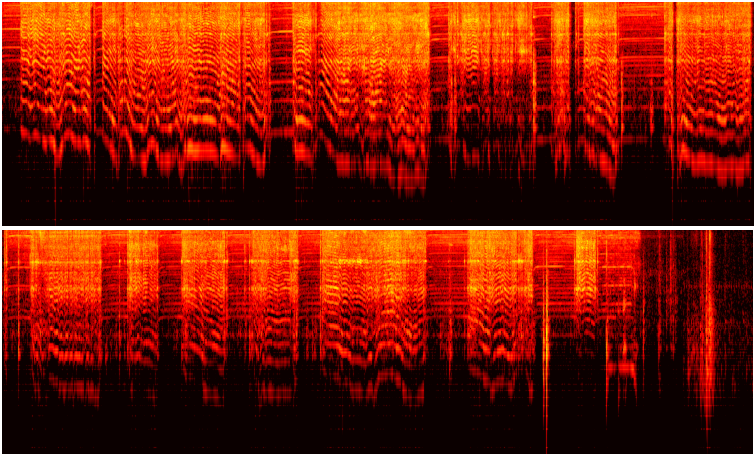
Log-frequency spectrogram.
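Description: Small cordless rotary tool grinding through a ceramic candlestick to widen a hole. Its whine rises and falls as the bit bites, with many short stops, and it stops a couple of seconds before the end. The tool is underpowered on a partly charged battery.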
